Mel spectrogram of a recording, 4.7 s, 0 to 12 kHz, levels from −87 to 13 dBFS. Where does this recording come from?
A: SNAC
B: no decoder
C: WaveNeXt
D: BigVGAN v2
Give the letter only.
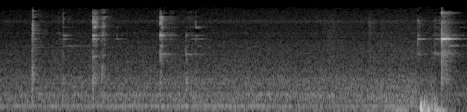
D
